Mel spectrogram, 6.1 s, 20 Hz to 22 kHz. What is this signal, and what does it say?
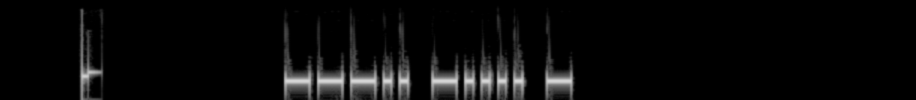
Morse code, heard as a keyed tone, about 22 wpm, 700 Hz. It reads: 86T
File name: practice / 22wpm / Three Letter-Number Combinations - 22wpm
